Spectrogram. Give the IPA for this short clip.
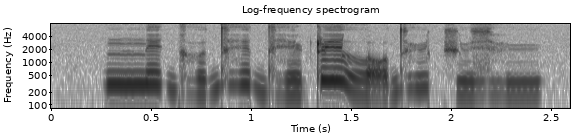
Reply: nː e˥ ɡʱ ɵ˩ dʱ ɪ˥ dʱ e˩ ʈ e˥ lː ɔ̰˩ dʱ y˥ t͡ʃ y˩ z ɦ y˩

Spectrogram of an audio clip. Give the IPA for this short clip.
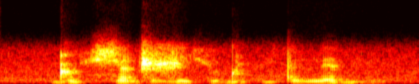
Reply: ɖ o ç ɕ a ɖ͡ʐ ə ʐ i ç y ɖ y p y t ə n ɛ b y

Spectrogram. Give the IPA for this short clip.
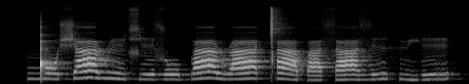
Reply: ŋ͡ǃ ɔ ʃ a ɹ ẽ ɕ e z o b a ɹ a ǀ a p a s a z ɪ x y j e

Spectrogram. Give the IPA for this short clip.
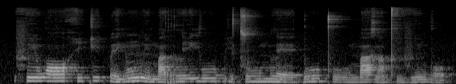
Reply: f ĩ˦ w ɔ˦ h i˦ k i˦ k͡p ɪ˨ j ũ˦ β ĩ˨ m a˨ r l i˦ j uː˦ ɓ i˨ t͡s uː˦ m l eː˨ k͡p uː˦ pʰ uː˨ m a˦ ɣ ã˨ pʰ i˨ v ĩ˦ b o˨

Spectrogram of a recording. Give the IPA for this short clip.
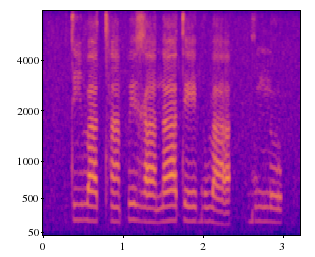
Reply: t i˨ β a˨ tʰ ã˨ p ɪ˦˨ ɣ a˨ n aː˦ t eː˦ b ʊ˦ β a˨ | ɡ u˨ ŋ n ʊ˨

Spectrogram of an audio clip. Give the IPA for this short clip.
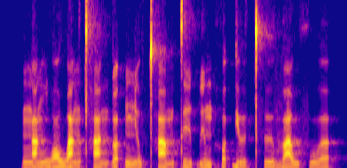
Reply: ŋ a˨˩˦ ŋ w ɔ˧˥ w a˨˩ ŋ t̪ʰ a˨˩˨ n ɗ ɔ˦˥ t̚ ɲ ə˨˩˨ w t̪ʰ a˨˩˨ m t̪ i˧ ɓ i˧˥ m h o˦˥ t̚ j ɨ˨˩˨ t̪ʰ ɨ˧ v a˧ w f u˧ ə̯

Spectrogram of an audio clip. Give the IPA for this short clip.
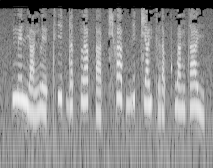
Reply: m e˧ n j a˩˦ ŋ l e˨˩ ʔ tʰ i˥˩ t̚ d a˦˥ t̚ p l a˥˩ p̚ ʔ a˨˩ k̚ t͡ɕʰ a˥˩ p̚ b iː˦˥ t̚ t͡ɕ a˦˥ j k r a˨˩ p̚ kʰ w a˧ ŋ t a˥˩ j

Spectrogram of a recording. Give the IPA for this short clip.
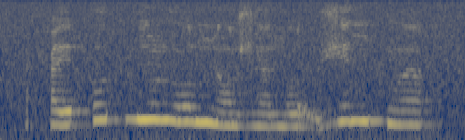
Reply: ħ e˩ h o˥ θ ʎ õ˥ ð u˧ lˠ n õ˩ lˠ ʒ ɐ̃˩ n lˠ ṵ˩ ʒ e˥ ŋ tʷ ɐ̃˧

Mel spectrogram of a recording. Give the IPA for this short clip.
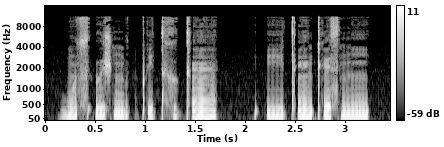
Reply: b õ s ʔ ɯ ʃ ŋ u t pʼ i t x ɯ kʼ ɛ̃ | ʔ i tʼ ẽ kʼ e s ŋ ĩ

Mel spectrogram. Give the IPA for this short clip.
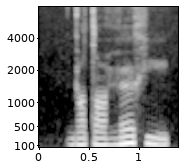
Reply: ɡ a tˤ ø ɦ œ x i

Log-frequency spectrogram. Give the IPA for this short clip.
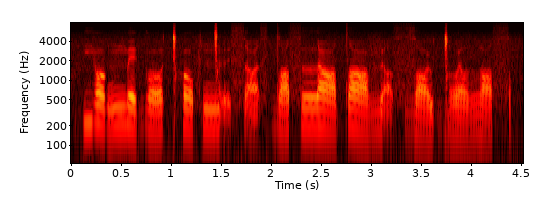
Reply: j ɔ˧˩ ŋ͡m ɛ˧˩ ɡ ɔ˧˩˧ ǀʰ ɔ˧˩ f ŋ͡ǀ ə̰˧˩˧ s ɑ̰˧˩ s dˤ i˧˩˧ sˤ lː ɑ˧˩ tˤ ɑ˧˩ v ɛ̰˧˩˧ sˤ zˤ ə˞˧˩˧ u̯ ɡ͡ǀ ɔ˧˩ j ðˤ ə˧˩˧ sˤ

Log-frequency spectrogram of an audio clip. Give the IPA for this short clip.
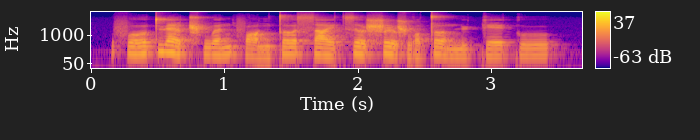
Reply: f o˧˥ ʊ̯ t̪ ɥ ɛ˥˩ ʈ͡ʂʰ w ə˧˥ n f ɑ̰˨˩ ŋ t̪ ɤ˥ s a˥˧ ɪ̯ t͡s ɹ̩˥˧ ʂ ɻ̩˥˩ ʂ w ɔ˩ t̪ ɤ˥˩ n̪ y˧˥ k e˥ ɪ̯ k u˥

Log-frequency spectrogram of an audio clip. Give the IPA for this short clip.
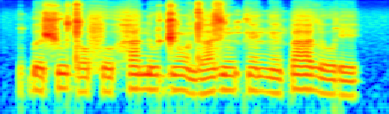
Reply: ɓ ə˨ ʃ u˧ d ɔ˨ f o˨ h a˦ n u˧ d͡ʒ ɔ̃˦˨ d a˨˦ z ũ˧ k ɛ̃˧ ŋ ɛ̃˨ p aː˦ l oː˨ ɾ e˨

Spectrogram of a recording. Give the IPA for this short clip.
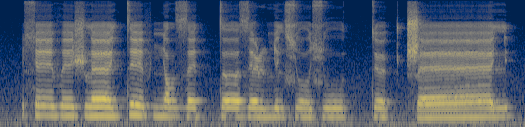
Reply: ɬ eː v eː ʃ l ɛː lʲ t e f ɲ ɪ lˠ z e tː əː z ɪ ɭ ʎ ə lʲ ɕ ʊː ɕ uː tː ø k ʈ͡ʂ ɛː lʲ

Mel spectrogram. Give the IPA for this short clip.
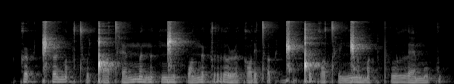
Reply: k ə˞˥˩ k ǁʰ ə˞˦ n ɔ˦ k tʰ ʊ˩˥ ǃ ɑ˩˧ tʰ ɛ˩˥ mː ə˥˩ n ə˥˩ k ŋ͡ǁ ɪ˦ pː ɔ˩˥ n ə˞˥˩ k r ʊ˥˩ ɹ ə˧˩˧ k ɔ˦ ɾ ɪ˩˥ tʼ ʌ˧˩˧ k ɡ͡ǁ ʊ˧˩˧ ǃ ɪ˦ ɡ ɔ˩˥ tʰ ɪ˧˩˧ ŋ͡ǁ ʊ˥˩ m ʌ˧˩˧ k pʰ u˩˥ lː ɛ˧˩˧ m u˩˥ k

